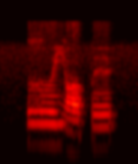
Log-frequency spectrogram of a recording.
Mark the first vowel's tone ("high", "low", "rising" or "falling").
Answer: high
